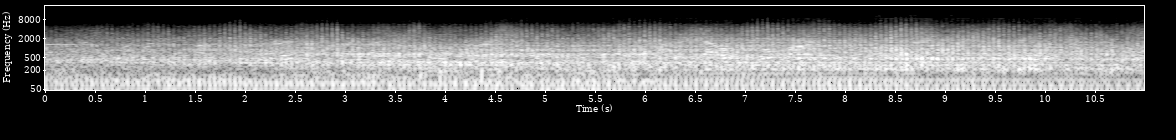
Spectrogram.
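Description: St. Patrick Hospital's Lifelight medical helicopter swoops in from the north and lands at Loyola Field, its rotor chop a steady, loud throb with a high engine whine over a dense, rumbling low end, continuous throughout.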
